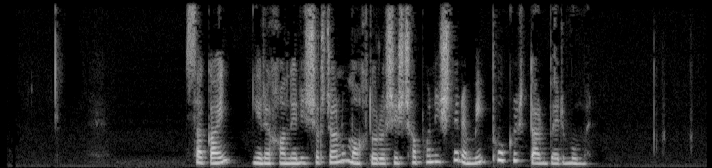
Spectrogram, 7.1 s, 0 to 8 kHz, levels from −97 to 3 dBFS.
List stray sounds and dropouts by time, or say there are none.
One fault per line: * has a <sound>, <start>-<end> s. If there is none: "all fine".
all fine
